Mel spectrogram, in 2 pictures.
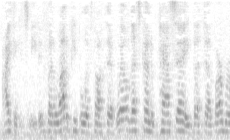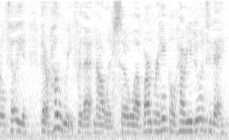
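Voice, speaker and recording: A woman's voice: fairly low pitch, fairly quick, few pauses, a little mellow, slight background noise, poor audio. A woman hosting a radio interview in an art gallery, chatty and effusive, with a folksy way of talking. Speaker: radio host.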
